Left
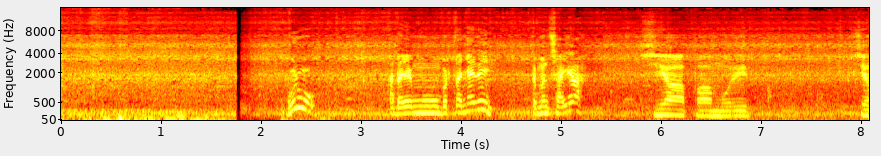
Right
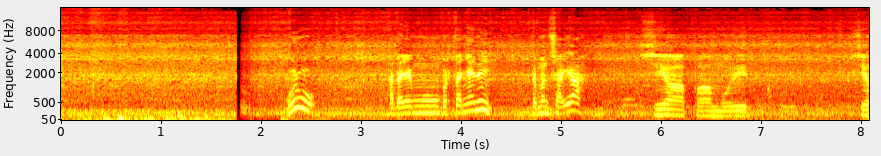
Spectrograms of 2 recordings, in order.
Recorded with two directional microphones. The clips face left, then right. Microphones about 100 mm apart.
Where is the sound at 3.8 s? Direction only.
15° right (ahead or behind).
